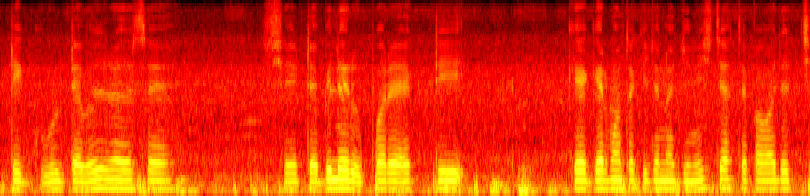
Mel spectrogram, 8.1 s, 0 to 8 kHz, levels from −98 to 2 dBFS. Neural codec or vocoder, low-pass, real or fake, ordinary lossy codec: none; none; real; none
